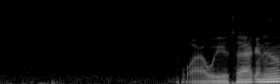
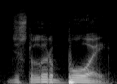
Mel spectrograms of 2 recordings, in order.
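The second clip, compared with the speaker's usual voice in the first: louder, scornful jab; loud taunt; 8 dB louder than usual. Real, not acted. Vlogger taunts Talib as a little boy, loud and scornful. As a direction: belt out the put-down.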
